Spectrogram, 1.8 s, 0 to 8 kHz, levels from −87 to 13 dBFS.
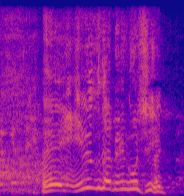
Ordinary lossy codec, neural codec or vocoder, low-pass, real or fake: none; codec, 16 kHz, 8 kbps, FreqCodec, larger model; none; fake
